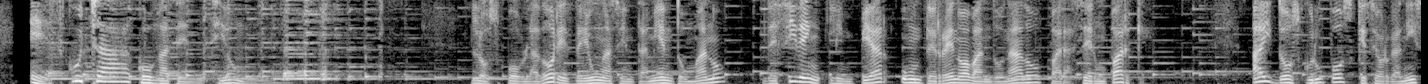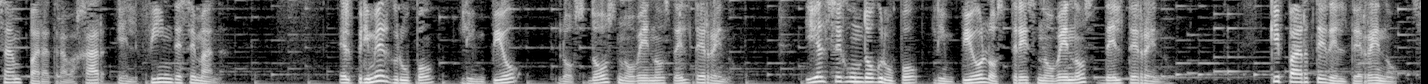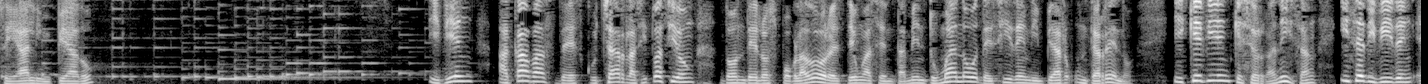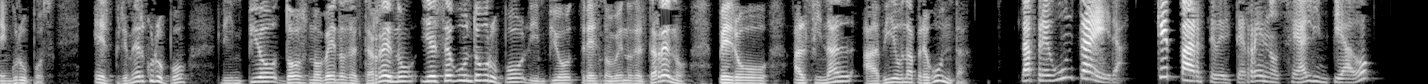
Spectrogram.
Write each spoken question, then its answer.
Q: ¿Qué parte del terreno se ha limpiado?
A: Se ha limpiado 5 novenos del total del terreno.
